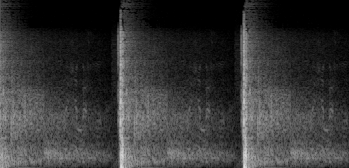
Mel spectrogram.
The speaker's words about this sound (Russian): Начала стрелять рождественская свеча, словно палящая пушка.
